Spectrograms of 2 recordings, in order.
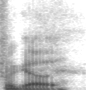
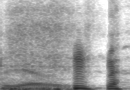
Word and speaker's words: Foegele: It's pronounced Foegele. It's not pronounced Foegele. There's no way.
